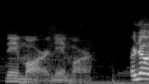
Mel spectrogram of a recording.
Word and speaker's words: Neymar: on ac milan uh pronunciation it's nema no it's neymar neymar or no it's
